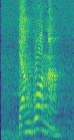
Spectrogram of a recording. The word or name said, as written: yaqona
